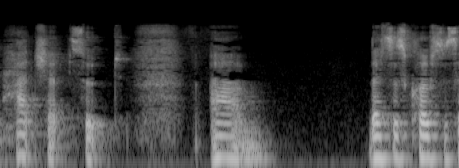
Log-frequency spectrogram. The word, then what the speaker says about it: Hatshepsut: was a woman named Hatchet set told if you pronounce it think of it like hot chicken soup Hatchet suit um that's as close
